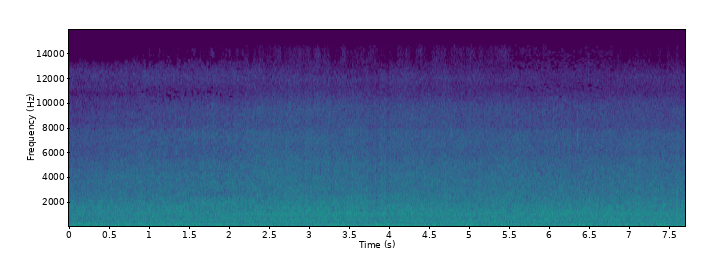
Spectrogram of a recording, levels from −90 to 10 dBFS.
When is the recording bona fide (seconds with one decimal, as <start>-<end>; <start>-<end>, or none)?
0.9-2.2; 5.5-6.8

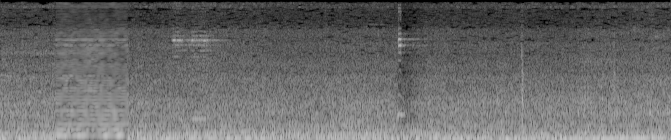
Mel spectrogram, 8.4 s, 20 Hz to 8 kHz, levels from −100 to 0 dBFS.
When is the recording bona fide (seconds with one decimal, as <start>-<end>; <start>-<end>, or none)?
0.0-0.7; 1.6-8.4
